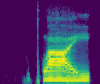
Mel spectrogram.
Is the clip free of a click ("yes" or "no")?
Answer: yes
